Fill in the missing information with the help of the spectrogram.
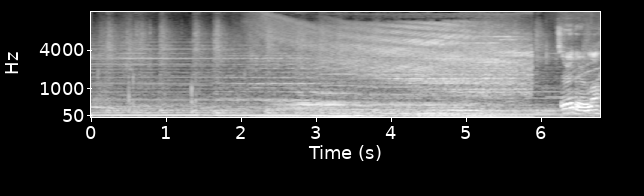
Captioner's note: Klingon transporter-sound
